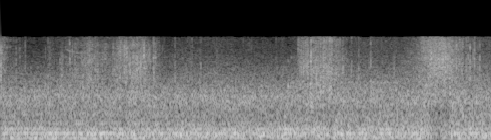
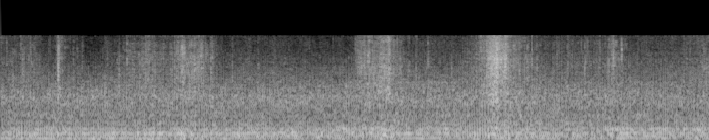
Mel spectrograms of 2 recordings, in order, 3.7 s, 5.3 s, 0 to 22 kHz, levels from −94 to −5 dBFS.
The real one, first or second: first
